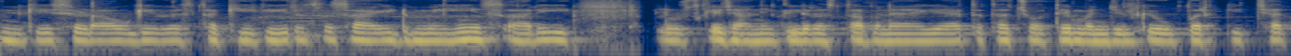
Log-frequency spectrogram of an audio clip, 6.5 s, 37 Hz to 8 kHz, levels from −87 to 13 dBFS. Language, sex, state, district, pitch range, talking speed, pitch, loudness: Hindi, female, Uttar Pradesh, Budaun, 165-175 Hz, 240 wpm, 170 Hz, -18 LUFS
